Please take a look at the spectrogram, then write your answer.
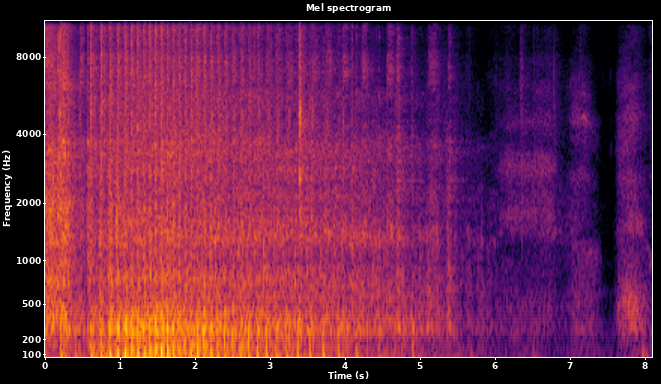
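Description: A 1967 Gravely 430 tractor that has sat outdoors for years cranks rapidly with its engine chugging and sputtering. The rhythmic turnover fades and slows to a stop after about five seconds, followed by a few faint clanks and handling noises.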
